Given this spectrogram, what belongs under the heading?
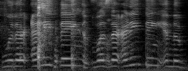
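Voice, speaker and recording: A woman's voice: high voice, a little fast. A young woman chatting casually as a livestream guest, playful and teasing in manner.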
